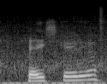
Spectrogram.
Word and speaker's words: Cascadia: Casecadia.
